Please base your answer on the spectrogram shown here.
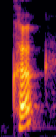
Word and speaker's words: cook: Do you think cook is a long vowel sound or a short vowel sound? Cook. It's a short vowel sound. And what are our lips doing with this word, cook? Are they in a round shape or are they spread? Cook. They're actually spread. This is very different from the word cool. Cool. In this case, my lips make a circle, cool, and it's a longer sound.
